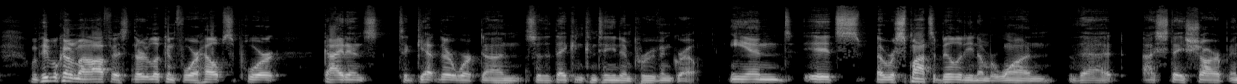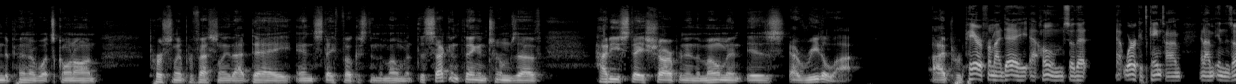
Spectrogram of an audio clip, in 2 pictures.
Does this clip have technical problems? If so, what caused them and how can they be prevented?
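Yes. From 21.99 s to the end at 24.74 s, the audio was read two samples at a time (double speed): the reader treated each pair of samples as one frame, as if the data were stereo or twice as wide. The speech therefore plays at 2x speed, an octave higher. Prevent it by checking that the declared channel count and sample format match the actual stream before decoding.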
